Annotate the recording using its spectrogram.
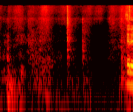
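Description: Faint rubbing and rustling of a laptop being pushed into the back of a canvas tote bag fitted with an organizer, with a soft knock about a second in.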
